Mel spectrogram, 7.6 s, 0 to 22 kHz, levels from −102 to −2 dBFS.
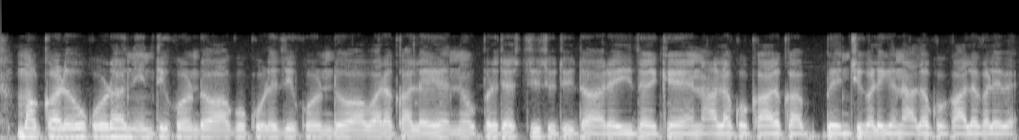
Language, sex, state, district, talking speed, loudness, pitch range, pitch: Kannada, male, Karnataka, Mysore, 120 wpm, -16 LUFS, 105-115 Hz, 110 Hz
